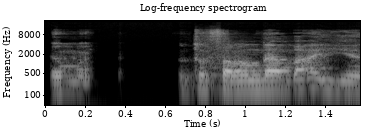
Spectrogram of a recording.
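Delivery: ordinary delivery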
